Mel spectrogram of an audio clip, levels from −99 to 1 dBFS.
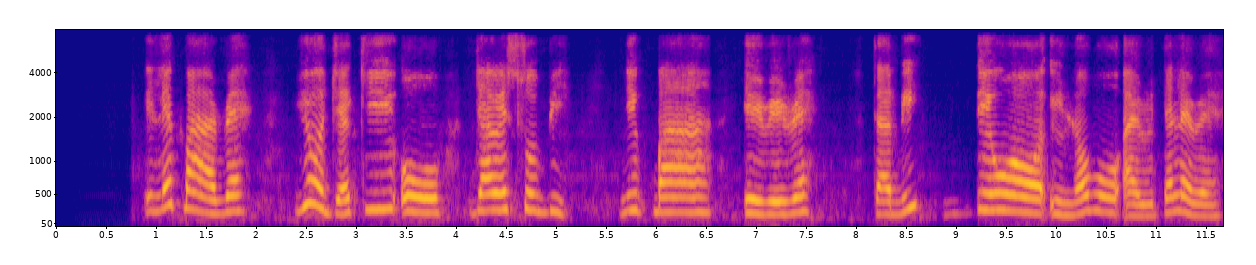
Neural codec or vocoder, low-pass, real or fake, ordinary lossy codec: codec, 16 kHz, 8 kbps, FreqCodec, smaller model; 7.2 kHz; fake; none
